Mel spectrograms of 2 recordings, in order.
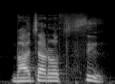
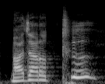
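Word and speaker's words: מזלות: 스가 TH 발음이에요. 그러니까 마자로스, 마자로트 해도 되고요, 마자로스 해도 돼요.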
